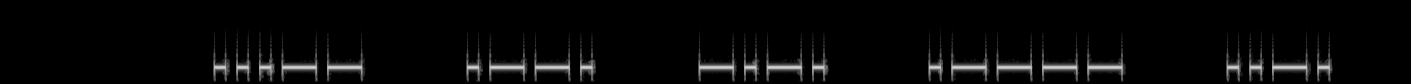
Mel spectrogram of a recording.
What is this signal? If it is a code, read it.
Morse code, heard as a keyed tone, about 10 wpm, spaced as for 6 wpm, 800 Hz. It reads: 3PC1F
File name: LEZIONI / 8 YJ45 / 8 YJ ws 10wpm 4043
